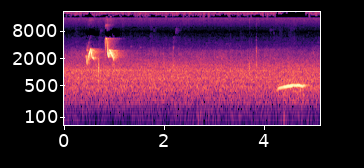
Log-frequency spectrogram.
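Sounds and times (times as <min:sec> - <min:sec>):
sharp high chirp from another bird: 0:00.4 - 0:01.2
blue-headed quail-dove cooing: 0:04.3 - 0:04.9.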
